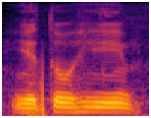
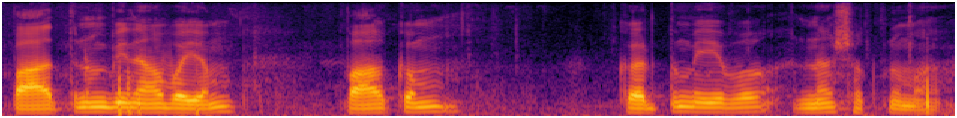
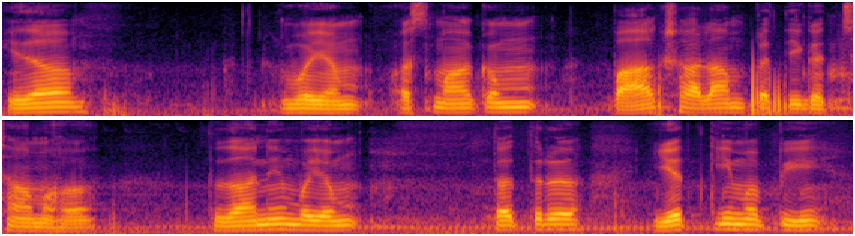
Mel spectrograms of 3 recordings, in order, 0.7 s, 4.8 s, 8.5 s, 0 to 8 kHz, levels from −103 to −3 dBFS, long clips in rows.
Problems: none marked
